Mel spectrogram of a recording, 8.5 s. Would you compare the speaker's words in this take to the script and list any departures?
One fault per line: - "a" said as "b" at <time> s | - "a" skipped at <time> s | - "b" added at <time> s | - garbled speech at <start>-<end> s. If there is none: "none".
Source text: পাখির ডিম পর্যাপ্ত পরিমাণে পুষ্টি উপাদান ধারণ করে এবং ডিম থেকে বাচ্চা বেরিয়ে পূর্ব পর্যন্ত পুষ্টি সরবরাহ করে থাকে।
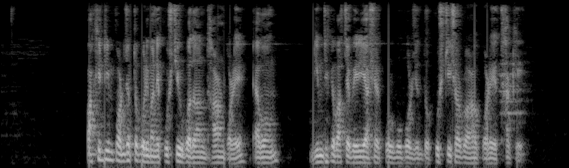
- "আসার" added at 5.6 s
